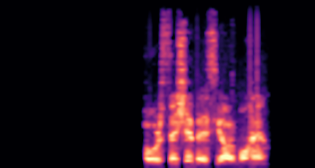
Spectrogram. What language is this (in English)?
Persian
